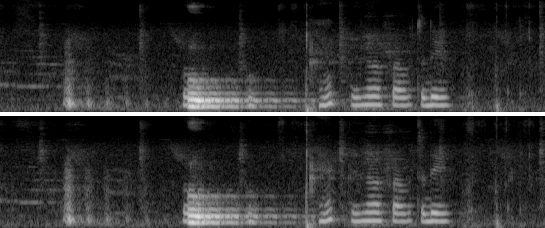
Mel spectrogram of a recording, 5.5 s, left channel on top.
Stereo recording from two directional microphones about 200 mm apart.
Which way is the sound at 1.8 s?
5° left (ahead or behind).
